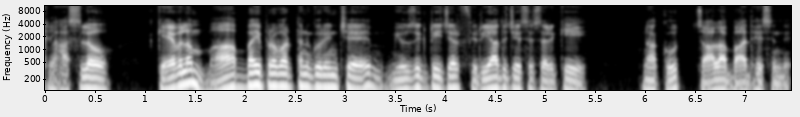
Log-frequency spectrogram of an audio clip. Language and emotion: Telugu, sad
